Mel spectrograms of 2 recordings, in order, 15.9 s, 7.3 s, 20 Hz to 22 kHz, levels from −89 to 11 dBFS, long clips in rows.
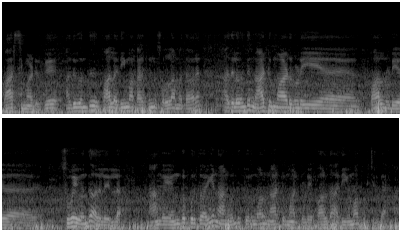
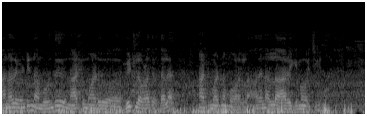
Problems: constant background noise, low volume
